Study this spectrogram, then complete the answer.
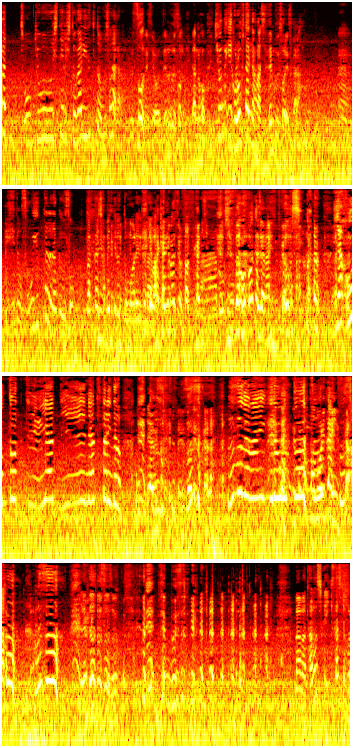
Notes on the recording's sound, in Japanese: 営業中の車の中で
